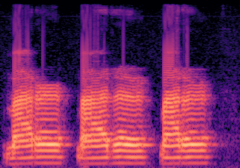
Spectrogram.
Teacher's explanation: It's flap T sound, which is pretty much same as the D sound.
